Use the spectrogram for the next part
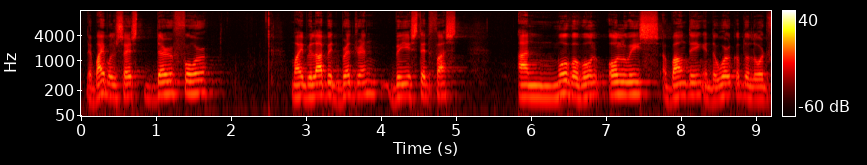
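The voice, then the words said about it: Speaks English with a foreign accent. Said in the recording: “just bear with my accent”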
